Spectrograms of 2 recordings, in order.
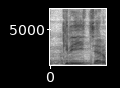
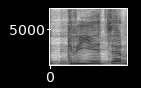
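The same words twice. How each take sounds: First: "क्रीचर" in two syllables, kree-char; correct pronunciation. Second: "क्रिएचर" in three syllables, kri-e-char; wrong pronunciation. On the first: Teacher giving the right reading, two-syllable "क्रीचर". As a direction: say "क्रीचर" with one long ee. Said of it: "क्रीचर पढ़ा जाएगा". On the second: Teacher warning students off a misreading, three-syllable "क्रिएचर". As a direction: say "क्रिएचर" with an extra e after kri. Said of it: "इसे क्रिएचर नहीं पढ़ेंगे". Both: Shown as a demonstration.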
